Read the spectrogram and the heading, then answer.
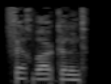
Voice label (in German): "verwackelnd", German; adjectives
